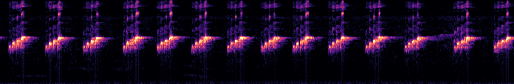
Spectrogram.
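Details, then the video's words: Red-eyed form of the black-crested bulbul, clear-voiced, used as a lure bird. Thirteen quick rising chirps in steady succession, each a sharp upward slur, over a soft constant low hum. "Kutilang Emas mata merah suara jernih buat pancingan"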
